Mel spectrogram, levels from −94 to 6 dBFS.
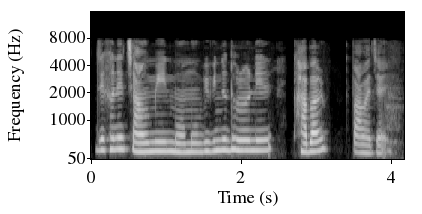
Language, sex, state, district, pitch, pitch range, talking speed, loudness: Bengali, female, West Bengal, Alipurduar, 235 Hz, 220-260 Hz, 115 wpm, -17 LUFS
